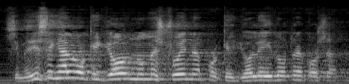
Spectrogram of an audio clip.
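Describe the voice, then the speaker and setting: A man from Colombia, preaching a conversational sermon with animated storytelling and humorous asides. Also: sits high, brisk. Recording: echoey hall with mains hum.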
